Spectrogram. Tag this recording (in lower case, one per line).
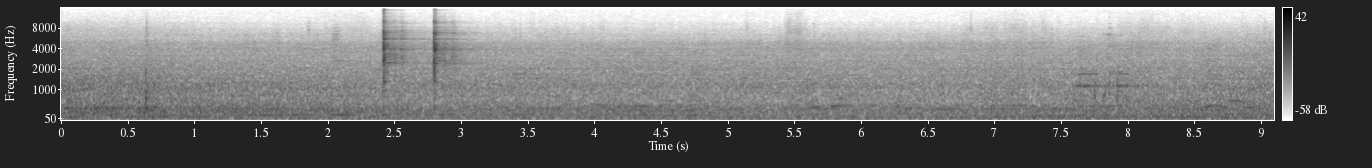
speech
medium engine (mid frequency)
car
vehicle
truck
